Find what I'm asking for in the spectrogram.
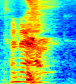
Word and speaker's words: Knapp: Moving on to our to our oral report for the evening, which is State of Decay by James, I'm going to say Knapp, unless you correct me. Yeah. I assume the K is silent. – No, no, it's Knapp.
